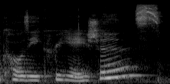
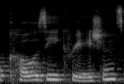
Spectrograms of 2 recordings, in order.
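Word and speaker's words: Cozee Creations: This sandy color, again, this one is also Cozy Creations Co. And when I say that, it's C-O-Z-E-E. So it's spelled a little bit differently, but Cozy Creations.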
